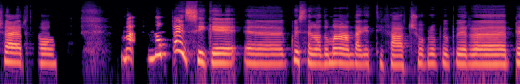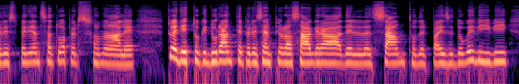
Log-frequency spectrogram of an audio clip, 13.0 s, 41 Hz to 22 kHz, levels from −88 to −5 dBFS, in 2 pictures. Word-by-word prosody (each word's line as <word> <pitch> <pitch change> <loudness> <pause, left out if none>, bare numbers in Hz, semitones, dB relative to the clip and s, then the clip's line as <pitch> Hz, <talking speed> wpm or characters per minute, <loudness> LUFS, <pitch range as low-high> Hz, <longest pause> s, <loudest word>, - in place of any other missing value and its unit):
Certo, 205 -3 -3 0.8
ma 290 0 0 0.2
non 365 +8 -1
pensi 385 - +1
che 200 -1 -1
ehm, 190 -1 -6
questa 235 -2 -5
è - - -2
una 190 0 -3
domanda 190 0 -1
che 185 +1 -9
ti 190 - -16
faccio, 175 +2 -6
proprio 195 0 -10
per 190 0 -5 0.5
per 200 +1 -4
esperienza 210 +2 -3
tua 225 +2 -3
personale, 190 -4 -2 0.4
tu 320 - +2
hai 295 - +11
detto 230 0 +5
che 220 0 0
durante 225 +1 +4
per 210 -1 -2
esempio 215 +1 0
durante 200 -1 +2
la - - +10
sagra 200 -1 +5
del 195 0 -2
santo 195 0 +3
del 190 -1 -6
paese 195 0 -2
dove 205 +5 0
vivi, 225 -1 -2
200 Hz, 160 wpm, -22 LUFS, 195-220 Hz, 0.8 s, hai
